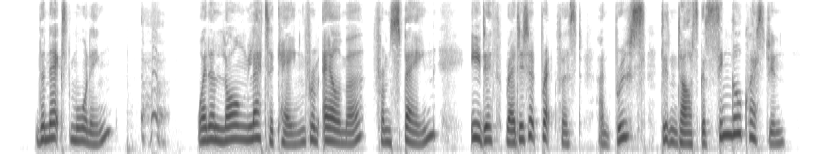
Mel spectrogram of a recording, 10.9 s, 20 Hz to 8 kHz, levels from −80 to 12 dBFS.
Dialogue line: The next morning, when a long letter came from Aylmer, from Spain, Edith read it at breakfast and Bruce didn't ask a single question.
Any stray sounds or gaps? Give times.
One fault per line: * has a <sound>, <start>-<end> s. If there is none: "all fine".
* has a cough, 1.7-2.3 s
